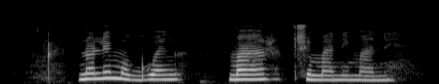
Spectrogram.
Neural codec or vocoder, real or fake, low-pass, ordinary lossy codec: none; real; 7.2 kHz; Opus, 24 kbps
